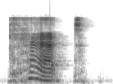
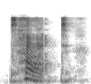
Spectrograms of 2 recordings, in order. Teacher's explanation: we talked about earlier when a child is unable to make a K sound which is made towards the back of the mouth because the back of the tongue is making contact with the palate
